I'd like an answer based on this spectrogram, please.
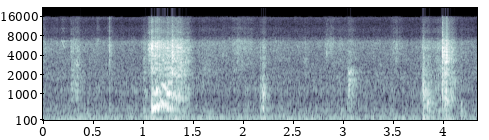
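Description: Metal spoon stirring raw rice stuffing in a large aluminium pot: a short grainy scrape about a second in, then light clicks of the spoon against the pot, sharpest twice near the end, over a low steady hum.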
